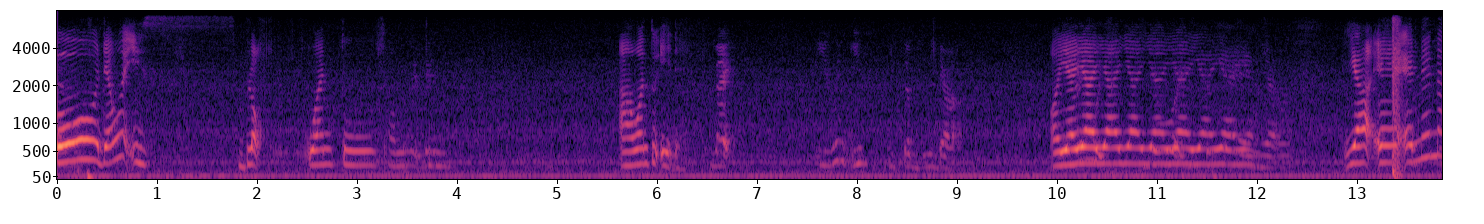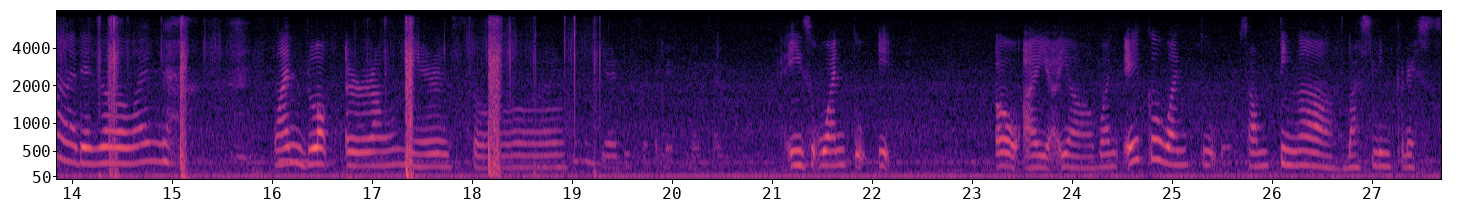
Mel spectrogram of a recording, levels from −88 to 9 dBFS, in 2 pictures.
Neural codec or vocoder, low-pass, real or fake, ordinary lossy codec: none; 7.2 kHz; real; none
